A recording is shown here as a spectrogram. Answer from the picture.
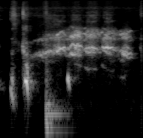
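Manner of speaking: high burst of real laughter. Real, not acted. Laughing at the joke.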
